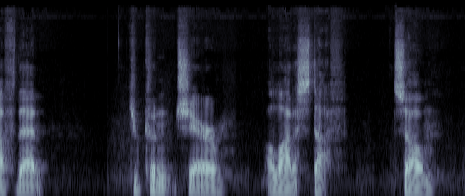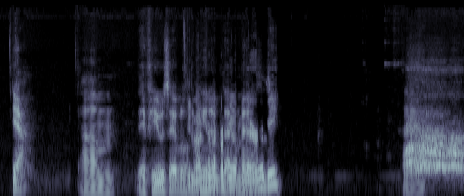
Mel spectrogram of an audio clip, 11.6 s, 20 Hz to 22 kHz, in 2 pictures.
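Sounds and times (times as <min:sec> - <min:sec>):
speech: 0:00.0 - 0:00.6, 0:01.6 - 0:04.3, 0:04.9 - 0:06.2, 0:06.8 - 0:09.4, 0:10.8 - 0:11.2
dog barking: 0:10.9 - 0:11.6.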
